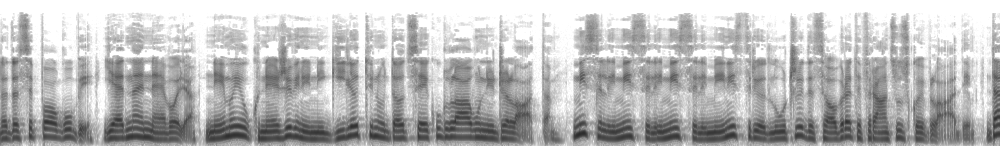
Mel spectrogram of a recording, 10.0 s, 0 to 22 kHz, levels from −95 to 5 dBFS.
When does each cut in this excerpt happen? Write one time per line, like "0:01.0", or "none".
0:05.7
0:06.6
